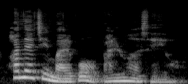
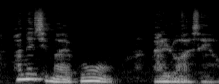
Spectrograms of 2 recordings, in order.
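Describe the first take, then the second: First: Lightly voiced child telling mom off; a hint of an insistent child; child's firm plea. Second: Put-on understated, subdued child's plea; retold child's appeal. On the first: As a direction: retell a child's firm request. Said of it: "아이가". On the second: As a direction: retell a child gently asking mom. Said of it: "다시 이렇게 하면서".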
